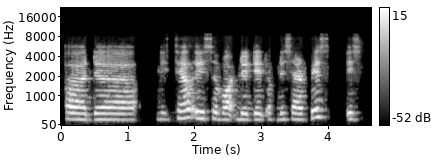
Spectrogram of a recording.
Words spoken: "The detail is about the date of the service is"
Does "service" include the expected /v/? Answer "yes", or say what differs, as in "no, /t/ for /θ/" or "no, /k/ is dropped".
no, /f/ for /v/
